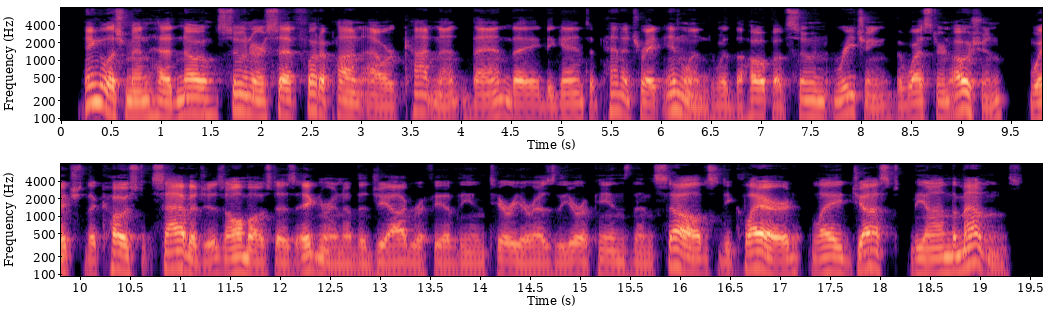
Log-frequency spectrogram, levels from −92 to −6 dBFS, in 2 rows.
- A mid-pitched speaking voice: No, very low, 95 Hz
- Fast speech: No, average, 145 wpm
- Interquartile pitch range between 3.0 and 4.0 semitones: No, average, 5.0 semitones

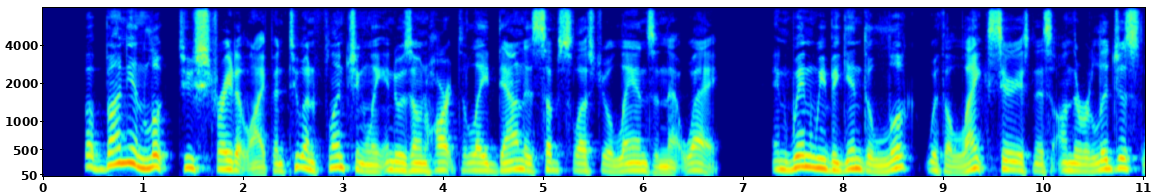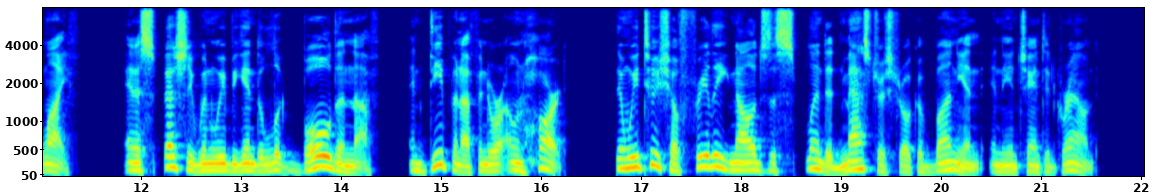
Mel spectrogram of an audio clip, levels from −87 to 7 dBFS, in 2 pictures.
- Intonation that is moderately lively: No, wide, 5.7 semitones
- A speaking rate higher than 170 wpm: Yes, average, 190 wpm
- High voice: No, low, 130 Hz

